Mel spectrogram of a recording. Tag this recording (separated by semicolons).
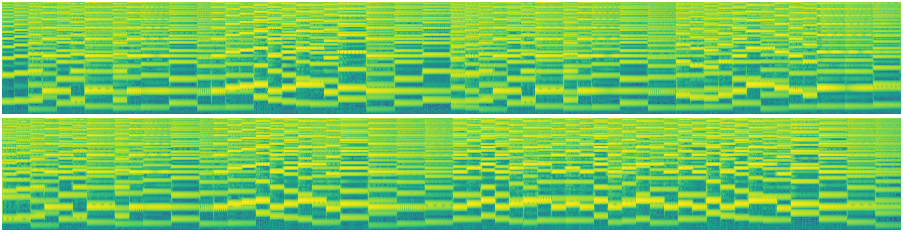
Ice; cream; chime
